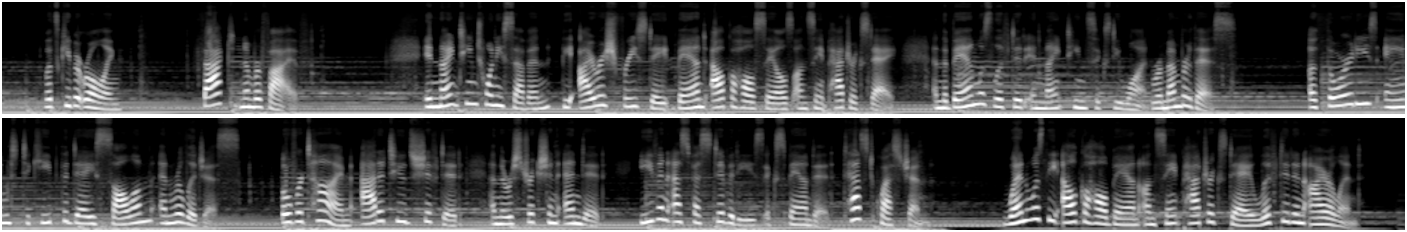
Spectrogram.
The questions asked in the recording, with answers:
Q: When was the alcohol ban on St. Patrick's Day lifted in Ireland?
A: Correct answer. 1961.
